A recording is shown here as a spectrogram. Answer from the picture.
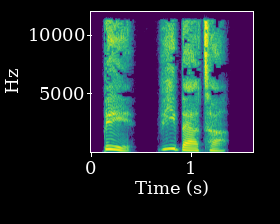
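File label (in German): "berta", German; B wie Berta; buchstabierung alt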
